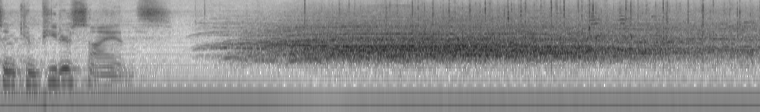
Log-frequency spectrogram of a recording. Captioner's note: cheering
